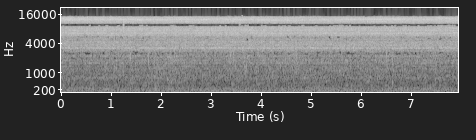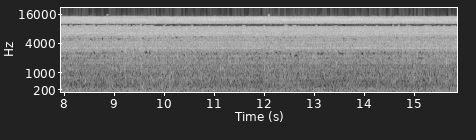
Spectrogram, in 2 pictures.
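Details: Ultrasonic dental scaling to remove tartar during a dental cleaning: steady high-pitched hiss and whine with water spray and suction noise.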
